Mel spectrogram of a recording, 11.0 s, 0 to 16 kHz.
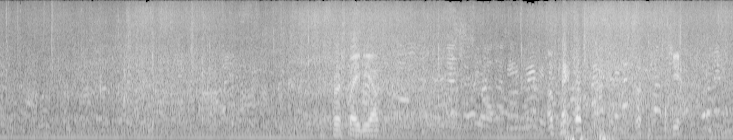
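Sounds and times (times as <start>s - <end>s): outboard motor idling: 0.0s - 11.0s
people talking: 0.0s - 11.0s.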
